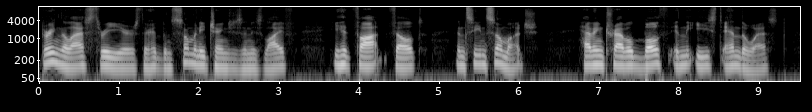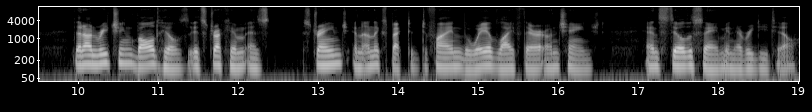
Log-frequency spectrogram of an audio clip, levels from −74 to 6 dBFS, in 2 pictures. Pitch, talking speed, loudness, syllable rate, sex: 120 Hz, 185 wpm, -22 LUFS, 4.2 syllables/s, male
